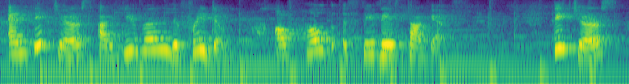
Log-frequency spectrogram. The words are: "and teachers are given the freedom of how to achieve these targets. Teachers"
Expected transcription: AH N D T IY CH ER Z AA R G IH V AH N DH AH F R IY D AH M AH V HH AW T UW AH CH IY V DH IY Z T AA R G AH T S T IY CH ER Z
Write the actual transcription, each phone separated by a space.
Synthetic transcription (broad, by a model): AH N D T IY CH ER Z AA R G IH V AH N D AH F R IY D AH M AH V HH AW T UW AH S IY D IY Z T AA R G AH T S T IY CH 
